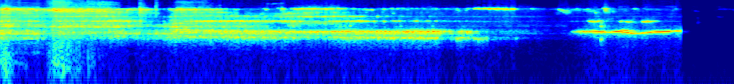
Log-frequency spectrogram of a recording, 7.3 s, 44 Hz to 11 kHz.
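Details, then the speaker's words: Raw, non-denoised recording of a COPD patient's forced breath at a pulmonary function test, with constant machine hum, ending in a high whistling expiratory wheeze from airway obstruction; spectrogram lines near 1.5 and 3 kHz. "pay attention to the whistling noise at the end this is the spectrogram where the person had the wheezing"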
